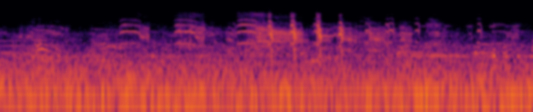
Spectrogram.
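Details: Young terns in a colony on a grass-covered islet; harsh arched calls and a run of four loud sharp notes in the middle, other birds calling behind.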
